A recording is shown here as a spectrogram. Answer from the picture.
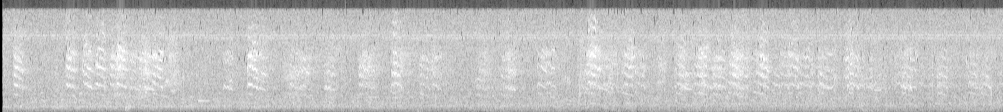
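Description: A chorus of many birds calling at once: short, high chirping notes in quick clusters, overlapping with one another, over a steady low background hum.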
